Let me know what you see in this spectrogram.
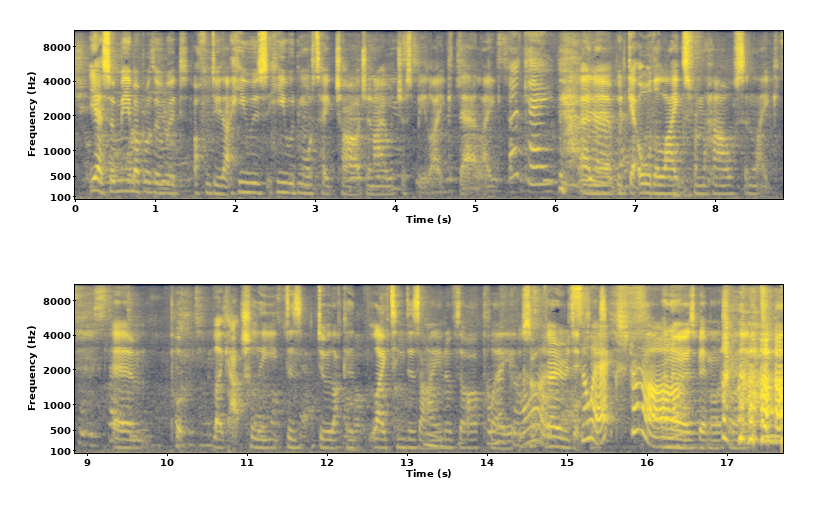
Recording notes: We apologise for the varying quality in noise levels during this episode-we were unfortunately unable to record this interview in a private space.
